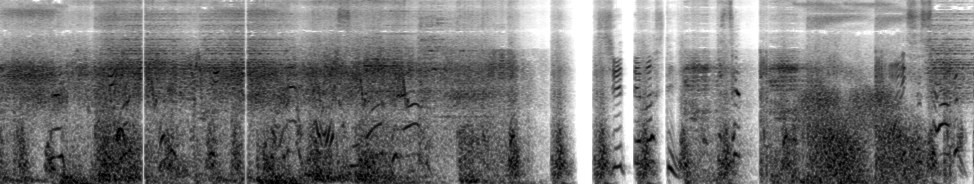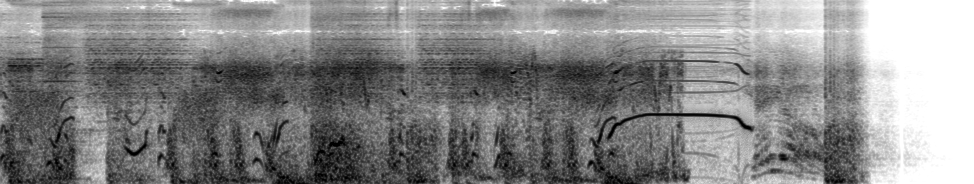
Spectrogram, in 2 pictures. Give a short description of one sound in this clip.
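Sword slashes and magic blasts clash rapidly in a game fight.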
